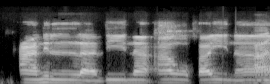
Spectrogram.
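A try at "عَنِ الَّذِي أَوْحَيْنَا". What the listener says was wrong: Anil ladhi, tidak pakai na. Tidak pakai na. Aladinya tidak pakai na.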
